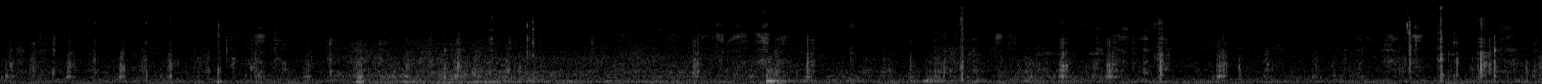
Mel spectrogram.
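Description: A person chewing, with soft irregular mouth clicks and small crunches as sticky rice, spicy minced raw-beef koi and crisp fresh vegetables are eaten, picked up close by a clip-on microphone.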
